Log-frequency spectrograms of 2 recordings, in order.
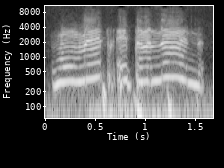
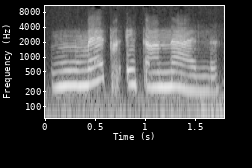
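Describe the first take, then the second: First: It is said loudly. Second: It is said softly.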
